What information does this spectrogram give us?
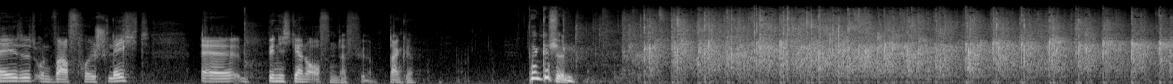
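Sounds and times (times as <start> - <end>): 
speech: 0.0 - 4.3, 5.3 - 6.5
applause: 5.5 - 11.7.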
